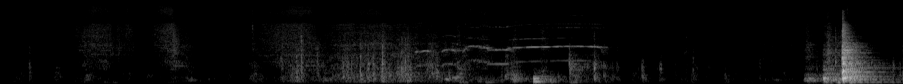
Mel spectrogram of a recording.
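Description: A rooster crowing once, a drawn-out call about four seconds in, over a rustling noise. A loud call near the end.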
